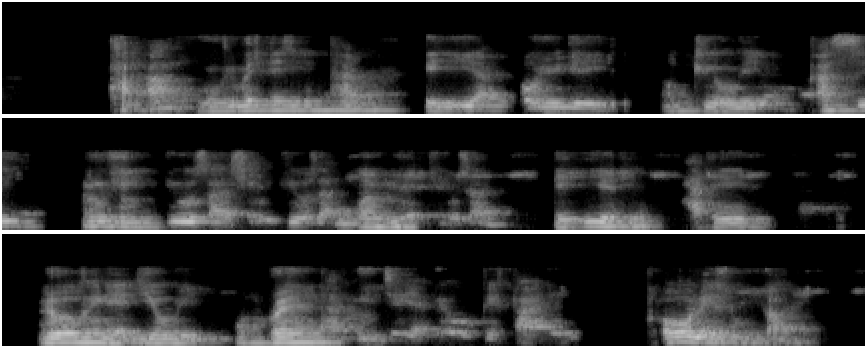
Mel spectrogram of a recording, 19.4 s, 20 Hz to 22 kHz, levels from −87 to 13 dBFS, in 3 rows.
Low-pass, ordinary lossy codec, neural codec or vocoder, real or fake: 7.2 kHz; Opus, 32 kbps; codec, 24 kHz, 0.9 kbps, WavTokenizer, medium music audio release; fake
